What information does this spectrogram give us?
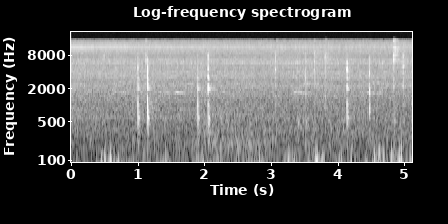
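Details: A Black-backed Woodpecker in Algonquin Provincial Park, Ontario, gives sharp, dry taps or knocks at an uneven pace, about a dozen in five seconds, over a low background rumble.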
